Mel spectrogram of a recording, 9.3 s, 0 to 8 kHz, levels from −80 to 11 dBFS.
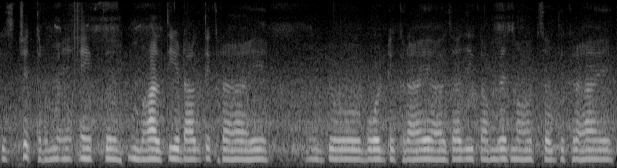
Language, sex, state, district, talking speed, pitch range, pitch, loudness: Hindi, female, West Bengal, Dakshin Dinajpur, 145 wpm, 165-175 Hz, 170 Hz, -21 LUFS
